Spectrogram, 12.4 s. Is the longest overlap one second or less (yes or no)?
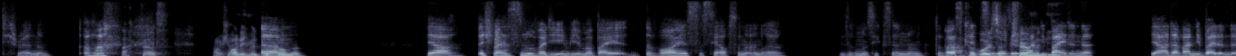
no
